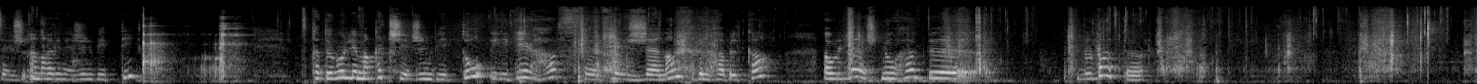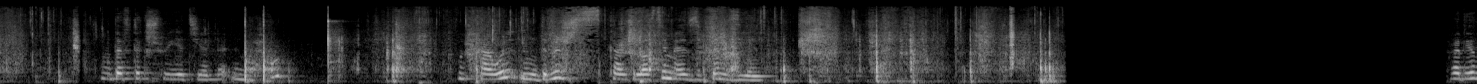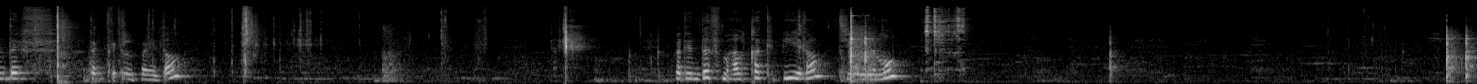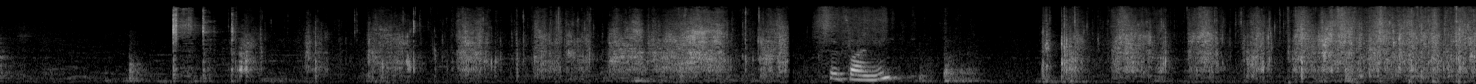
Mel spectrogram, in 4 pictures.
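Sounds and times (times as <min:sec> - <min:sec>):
hands squishing butter in bowl: 0:03.6 - 0:16.4, 0:18.3 - 0:25.4, 0:46.1 - 0:53.2, 0:54.7 - 0:59.0.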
